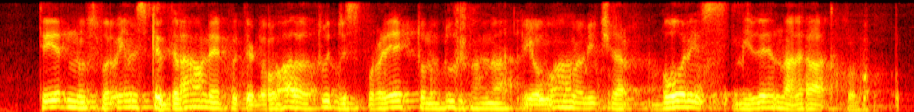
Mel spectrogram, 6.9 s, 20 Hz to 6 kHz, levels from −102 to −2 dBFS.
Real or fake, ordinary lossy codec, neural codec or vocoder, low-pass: fake; none; codec, 24 kHz, 1.5 kbps, HILCodec; 5.4 kHz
